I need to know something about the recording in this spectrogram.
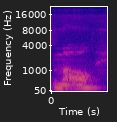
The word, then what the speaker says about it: maul: it's ill-advised number two mall so the spelling is ma ul which looks like mouth I guess but it's pronounced mole and to be mauled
